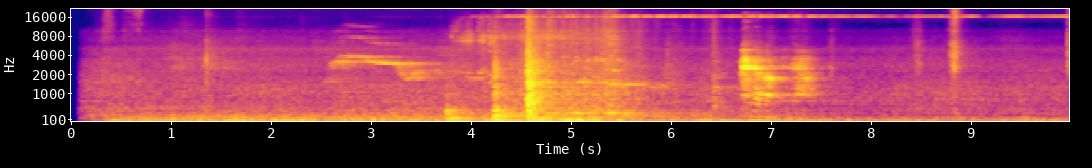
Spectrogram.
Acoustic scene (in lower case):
elevator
